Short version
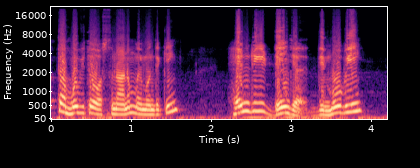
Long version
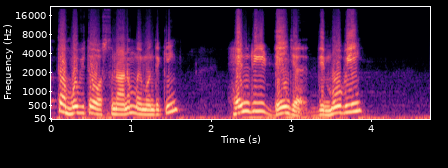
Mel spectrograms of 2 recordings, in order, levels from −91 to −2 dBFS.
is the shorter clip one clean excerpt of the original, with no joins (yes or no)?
yes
